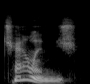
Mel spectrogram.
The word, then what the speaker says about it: challenge: This word too, challenge, makes the same sound. The regular N plus the J sound.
